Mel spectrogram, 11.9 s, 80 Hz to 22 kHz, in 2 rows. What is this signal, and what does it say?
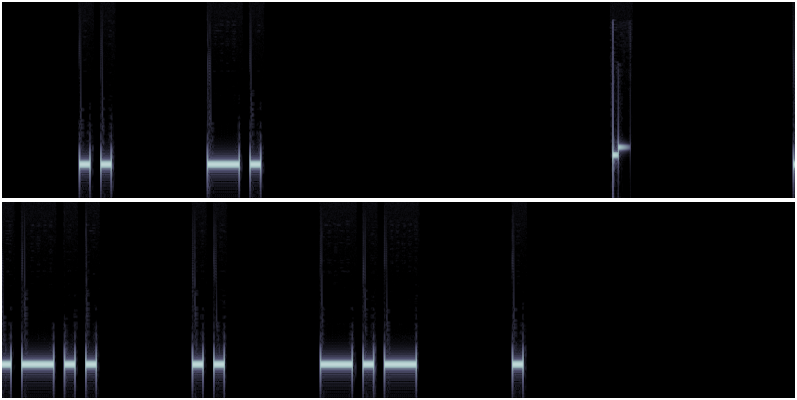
Morse code, heard as a keyed tone, about 15 wpm, spaced as for 9 wpm, 700 Hz. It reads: IN LIKE
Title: 3x Character Spacing - Top 100 Words - 15wpm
